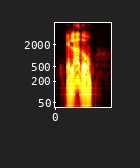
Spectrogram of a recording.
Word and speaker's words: helado: The thing about la H is that it's never pronounced. It's totally silent. So even if a word begins with an H like I, helado, or hierbabuena, there's no trace of any H sound.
